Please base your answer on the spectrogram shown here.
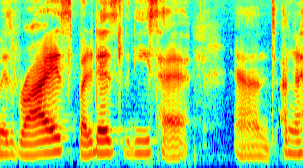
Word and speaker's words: RiSe: about her name is Dee's head but because it's spelled R is e everyone will say her name is rise but it is Lisa and I'm gonna say her name a lot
